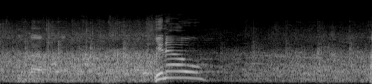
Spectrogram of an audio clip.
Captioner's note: laughter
